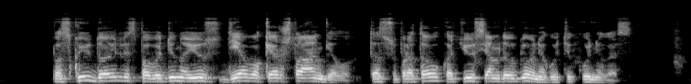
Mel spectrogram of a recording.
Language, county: Lithuanian, Kaunas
